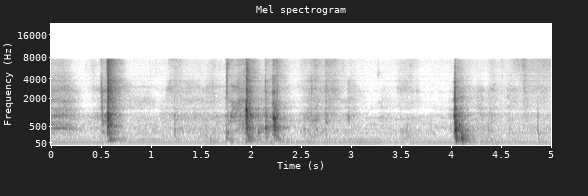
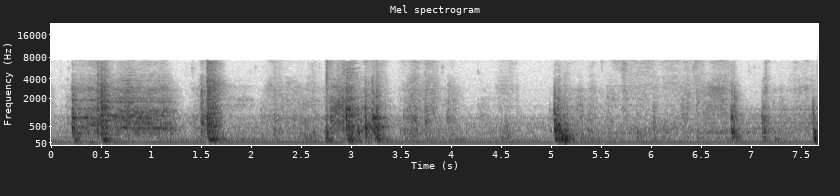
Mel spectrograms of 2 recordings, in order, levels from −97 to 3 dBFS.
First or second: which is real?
second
